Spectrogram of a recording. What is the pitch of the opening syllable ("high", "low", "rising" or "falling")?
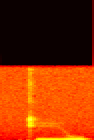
low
